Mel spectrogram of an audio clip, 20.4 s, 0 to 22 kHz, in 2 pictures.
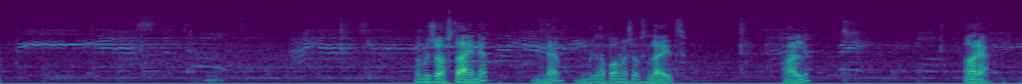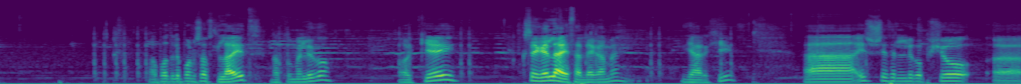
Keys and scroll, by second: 0.0-8.2 typing.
